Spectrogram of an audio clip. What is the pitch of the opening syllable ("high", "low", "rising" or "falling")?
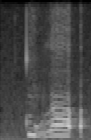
falling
